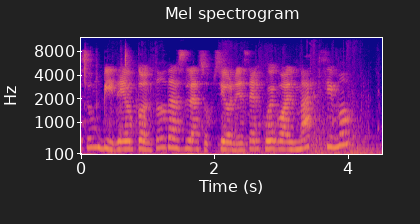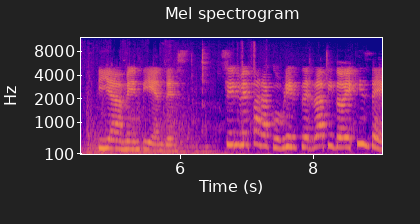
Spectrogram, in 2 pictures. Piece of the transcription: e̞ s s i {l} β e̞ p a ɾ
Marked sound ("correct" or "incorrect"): incorrect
